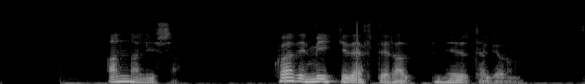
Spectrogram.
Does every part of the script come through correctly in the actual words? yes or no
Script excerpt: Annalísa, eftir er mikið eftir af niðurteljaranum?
no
